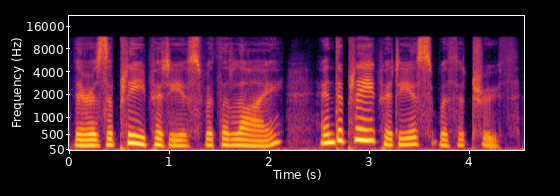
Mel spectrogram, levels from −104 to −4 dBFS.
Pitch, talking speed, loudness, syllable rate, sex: 195 Hz, 195 wpm, -17 LUFS, 4.4 syllables/s, female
